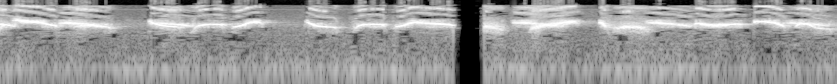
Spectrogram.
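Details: A Chinese hwamei pours out loud, varied whistled song: bright looping notes strung into rapid phrases, with one brief silent break midway.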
